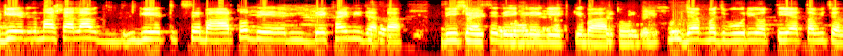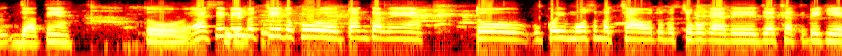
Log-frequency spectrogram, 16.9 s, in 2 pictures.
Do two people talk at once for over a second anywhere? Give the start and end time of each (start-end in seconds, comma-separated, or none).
4.6-6.3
